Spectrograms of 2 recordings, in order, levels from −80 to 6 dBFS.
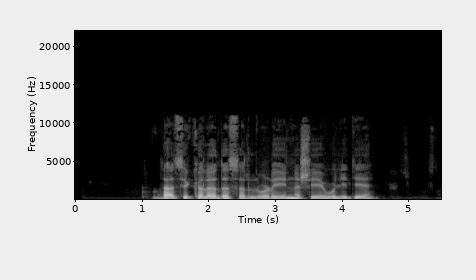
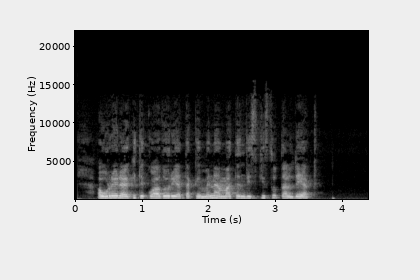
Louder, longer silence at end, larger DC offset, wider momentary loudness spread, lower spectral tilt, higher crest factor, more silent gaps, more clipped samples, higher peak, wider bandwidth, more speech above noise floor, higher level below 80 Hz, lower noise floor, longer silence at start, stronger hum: second, -23 LUFS vs -17 LUFS; first, 1 s vs 0.5 s; neither; about the same, 6 LU vs 8 LU; about the same, -6 dB/octave vs -5.5 dB/octave; first, 20 dB vs 14 dB; neither; neither; about the same, -6 dBFS vs -4 dBFS; second, 11.5 kHz vs 13.5 kHz; first, 47 dB vs 43 dB; about the same, -54 dBFS vs -56 dBFS; first, -70 dBFS vs -59 dBFS; first, 1.15 s vs 0.05 s; neither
